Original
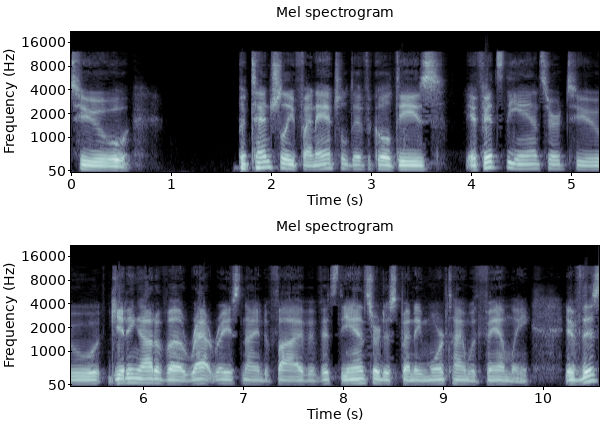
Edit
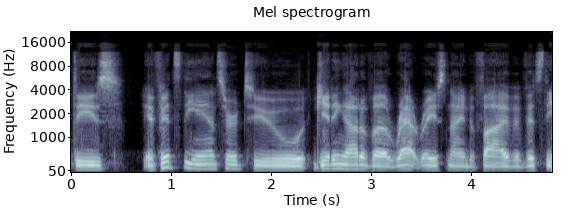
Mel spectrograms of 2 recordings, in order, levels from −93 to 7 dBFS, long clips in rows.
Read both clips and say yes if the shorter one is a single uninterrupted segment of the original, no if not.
yes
